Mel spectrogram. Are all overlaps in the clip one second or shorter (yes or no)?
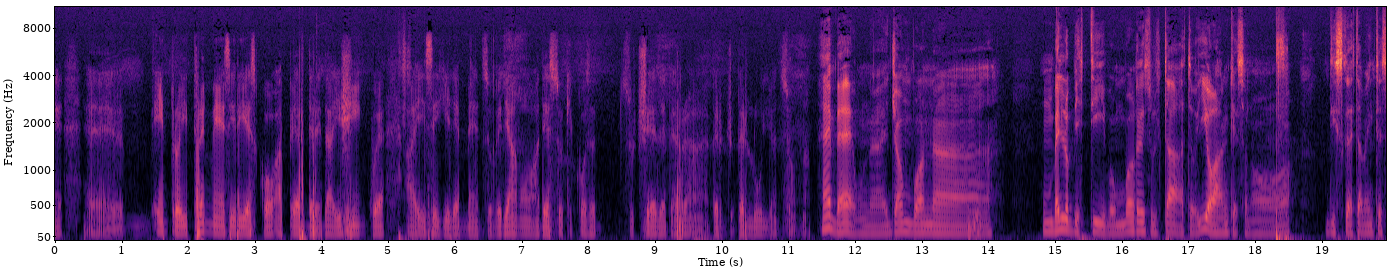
yes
